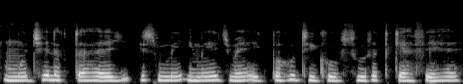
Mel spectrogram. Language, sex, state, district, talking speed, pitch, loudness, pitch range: Hindi, male, Himachal Pradesh, Shimla, 155 wpm, 185 Hz, -14 LUFS, 180-195 Hz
